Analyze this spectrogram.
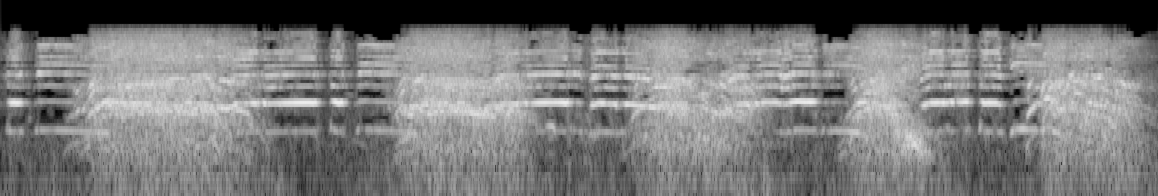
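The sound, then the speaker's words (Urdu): A large crowd chants a slogan in loud unison during a religious scholar's address. The massed voices roar in repeated sustained bursts separated by short breaks, strong and forceful throughout. “ایک دفعہ اگر اس سے زیادہ زور کے ساتھ آپ نعرہ سنا سکیں تو بڑی مہربانی۔”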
